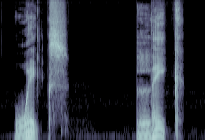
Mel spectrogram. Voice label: Narrator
